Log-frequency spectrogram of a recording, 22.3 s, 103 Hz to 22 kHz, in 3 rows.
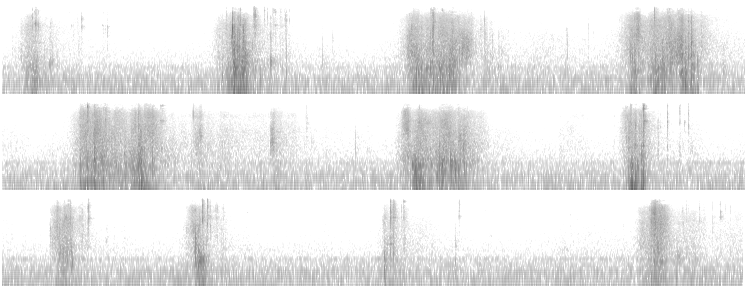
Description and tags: Leather Jacket Wooshes
This is a collection of some sounds of quick motion in a leather jacket. It was originally recorded as a sound for a person falling in a leather jacket.
Recorded using a Tascam DR-60D and a Neewer Shotgun Mic.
